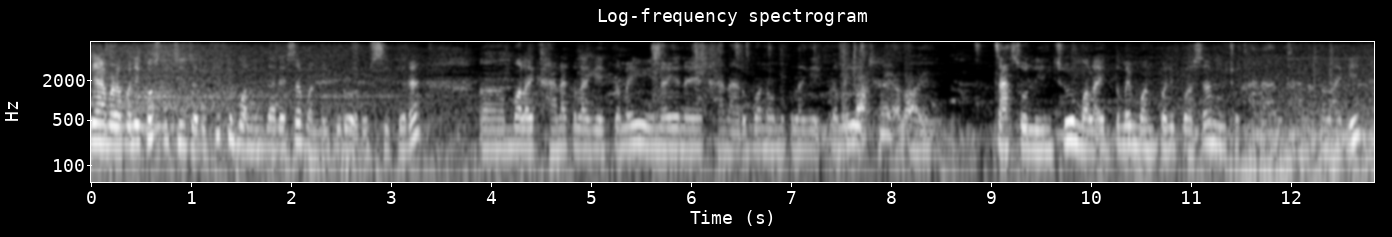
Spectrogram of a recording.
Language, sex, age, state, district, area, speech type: Nepali, female, 45-60, West Bengal, Jalpaiguri, urban, spontaneous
